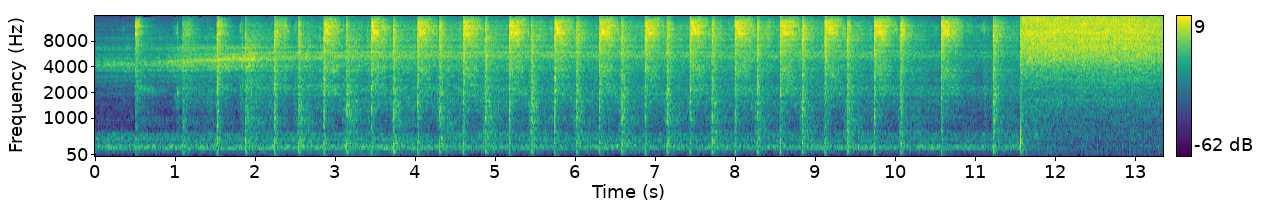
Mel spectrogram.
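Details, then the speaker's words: Vertical Southworth 12-inch steam boiler feed pump tested at higher steam pressure, supply connection only silicone tubing pushed onto a threaded tap: sharp regular chuffs three or four a second over loud steady hiss, then pure hiss; steam leaking at that connection. "to self it's not a good idea to turn up the steam pressure when the steam connection is just a piece of silicone rubber tubing pushed onto the threaded end of the tap"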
